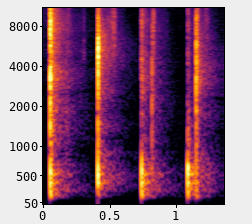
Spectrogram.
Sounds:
run

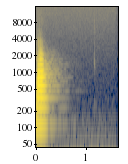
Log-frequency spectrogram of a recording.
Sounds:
brass instrument
music
musical instrument

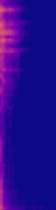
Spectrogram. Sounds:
music
tambourine
musical instrument
percussion

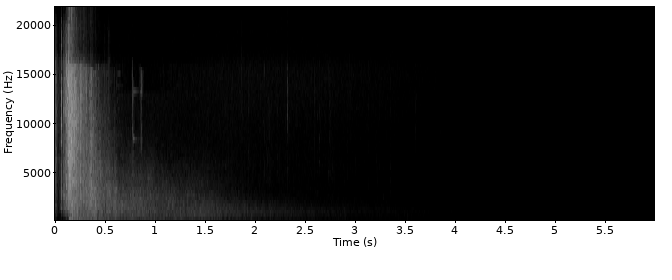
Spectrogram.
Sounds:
explosion
gunshot

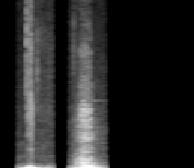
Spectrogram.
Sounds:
tools
hammer

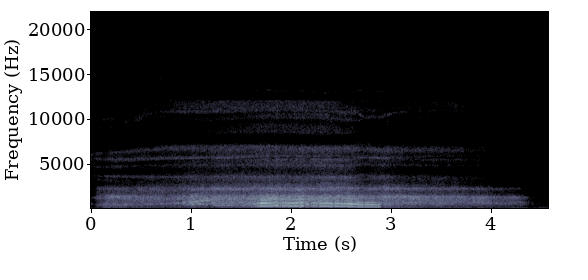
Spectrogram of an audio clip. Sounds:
breathing
respiratory sounds

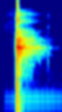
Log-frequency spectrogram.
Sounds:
explosion

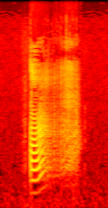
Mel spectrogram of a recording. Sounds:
fart

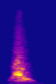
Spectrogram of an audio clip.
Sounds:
swish

